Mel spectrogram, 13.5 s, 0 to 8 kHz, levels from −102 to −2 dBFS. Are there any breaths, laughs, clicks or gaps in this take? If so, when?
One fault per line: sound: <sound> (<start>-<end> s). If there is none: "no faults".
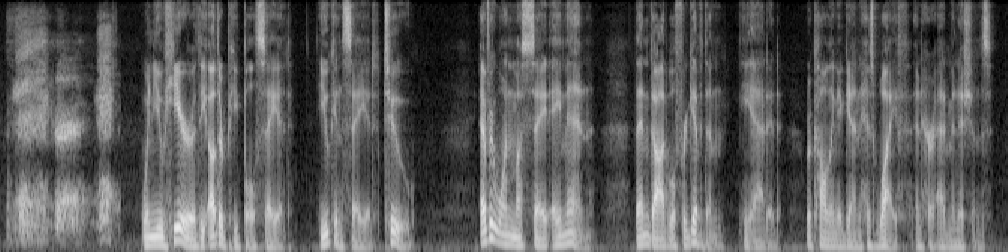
sound: sniff (0.1-1.6 s)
